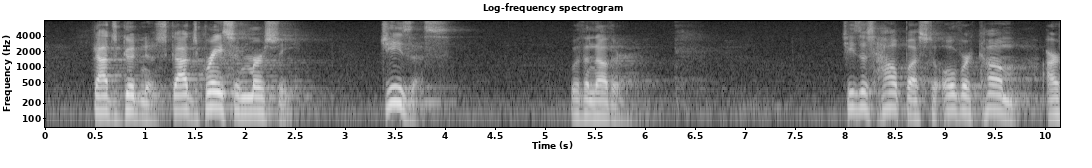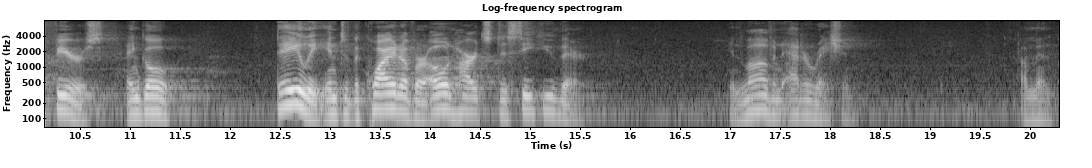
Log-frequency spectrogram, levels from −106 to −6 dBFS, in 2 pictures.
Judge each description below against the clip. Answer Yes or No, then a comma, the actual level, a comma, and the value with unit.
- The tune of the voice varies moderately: Yes, average, 3.6 semitones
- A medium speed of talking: No, slow, 105 wpm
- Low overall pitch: Yes, low, 130 Hz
